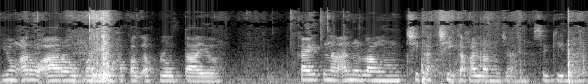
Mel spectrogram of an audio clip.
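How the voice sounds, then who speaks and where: A woman speaks at a moderate pace in a medium pitch, her intonation flat and monotone. Noticeable background noise and audible room echo fill the recording. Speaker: family vlogger. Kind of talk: casual vlog talk. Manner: halting, many fillers.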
